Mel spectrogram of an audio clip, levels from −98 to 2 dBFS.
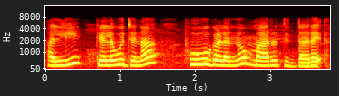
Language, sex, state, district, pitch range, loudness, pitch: Kannada, female, Karnataka, Bangalore, 250-320 Hz, -14 LUFS, 270 Hz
